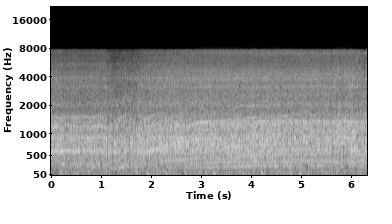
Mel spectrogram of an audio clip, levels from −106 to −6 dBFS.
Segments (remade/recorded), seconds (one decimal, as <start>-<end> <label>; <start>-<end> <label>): 0.0-1.1 recorded; 1.1-1.8 remade; 1.8-5.6 recorded; 5.6-6.3 remade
